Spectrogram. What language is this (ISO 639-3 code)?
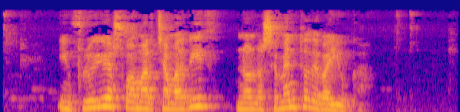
glg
